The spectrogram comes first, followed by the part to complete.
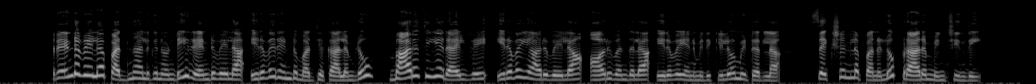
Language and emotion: Telugu, neutral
